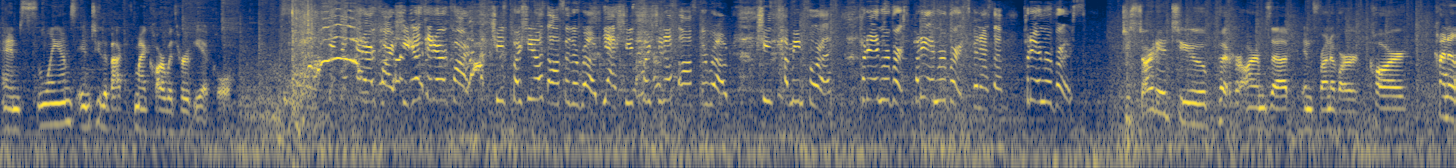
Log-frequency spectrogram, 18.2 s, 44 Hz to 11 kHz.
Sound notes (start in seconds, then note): 3.4 car loudly clatters; 3.8 loudly screams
